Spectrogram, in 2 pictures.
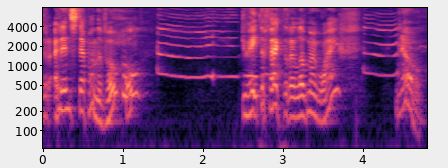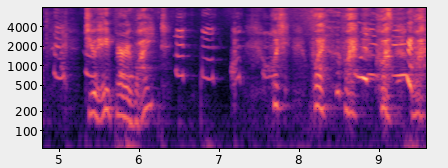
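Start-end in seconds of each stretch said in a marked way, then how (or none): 7.6-9.6 hyperventilating panic, very high, swooping panicked whats. Retelling reacting to a friend's text: retelling hyperventilating panic. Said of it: "I start hyperventilating".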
